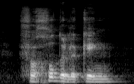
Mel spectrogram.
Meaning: deification, apotheosis
- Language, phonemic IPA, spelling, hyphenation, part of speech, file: Dutch, /vərˈɣɔ.də.lə.kɪŋ/, vergoddelijking, ver‧god‧de‧lij‧king, noun, Nl-vergoddelijking.ogg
